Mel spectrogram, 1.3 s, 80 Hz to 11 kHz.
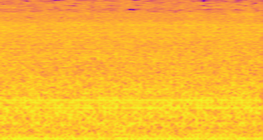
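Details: Outdoor AC condenser running on a no-cooling call where cans were left on the unit; compressor about 7 amps, pressure 105, 71°F day. Steady, even low hum from compressor and fan with no rattles or surging; running normally.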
